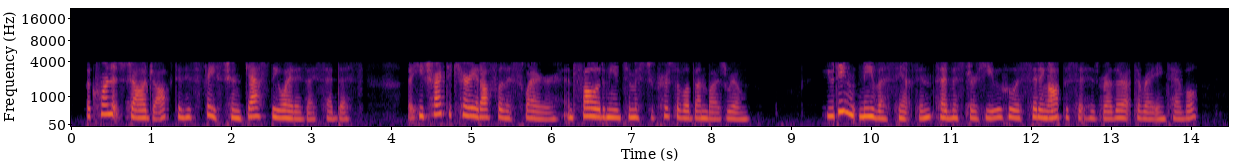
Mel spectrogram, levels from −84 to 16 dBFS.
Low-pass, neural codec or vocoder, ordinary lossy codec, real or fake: 7.2 kHz; codec, 24 kHz, 0.9 kbps, WavTokenizer, medium speech release version 1; AAC, 16 kbps; fake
